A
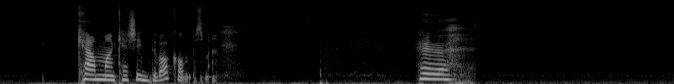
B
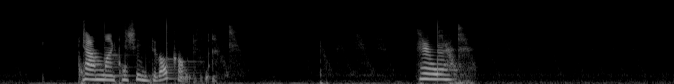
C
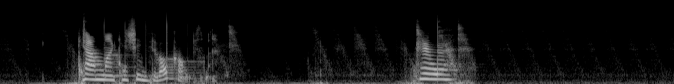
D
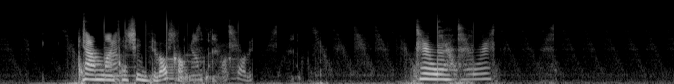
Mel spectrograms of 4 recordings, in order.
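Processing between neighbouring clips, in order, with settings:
de-hum 135 Hz, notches 14; LFO low-pass saw down 4.8 Hz 550–6200 Hz; trim -2 dB
swell ahead of each attack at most 110 dB/s; trim +8 dB
chunks repeated in reverse 506 ms, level -13 dB; trim +2.5 dB

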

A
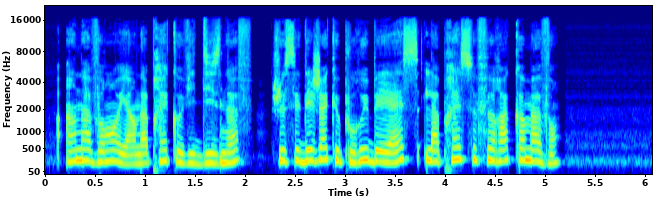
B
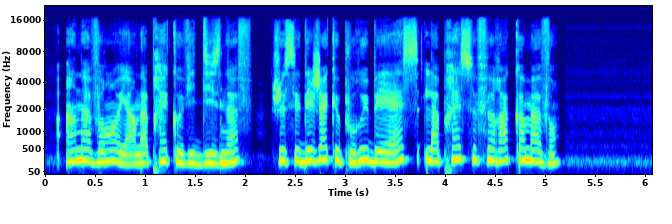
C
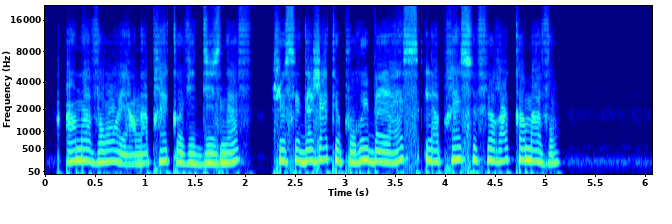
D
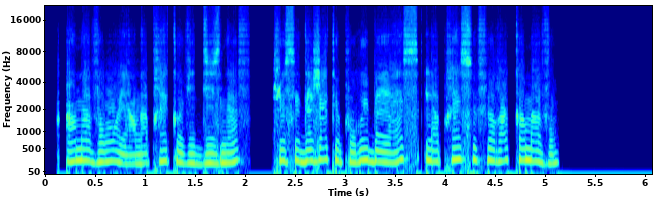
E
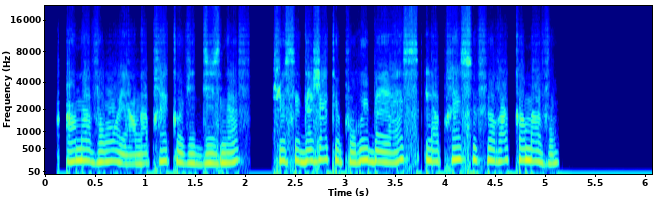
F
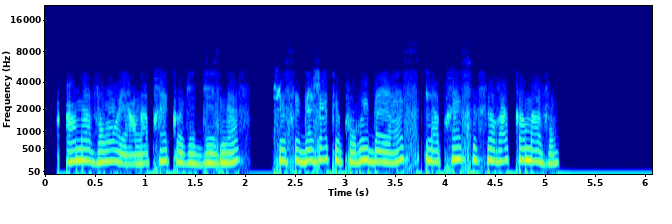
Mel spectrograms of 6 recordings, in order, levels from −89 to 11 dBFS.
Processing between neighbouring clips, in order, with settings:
peaking EQ 690 Hz -12 dB 1.5 oct; trim +1 dB
comb filter that takes the minimum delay 0.62 ms; trim -8 dB
hysteresis with a dead band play -48.5 dBFS; trim +1 dB
median filter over 3 samples; trim +2 dB
distance through air 430 m

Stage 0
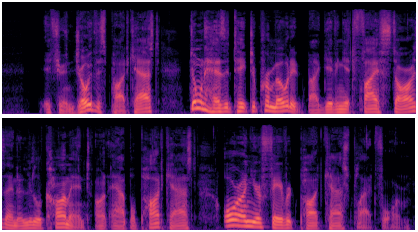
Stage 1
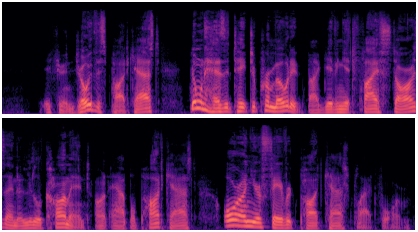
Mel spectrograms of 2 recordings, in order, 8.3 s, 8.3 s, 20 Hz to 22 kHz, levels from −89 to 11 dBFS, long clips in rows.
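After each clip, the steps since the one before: level-controlled noise filter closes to 720 Hz, open at -18 dBFS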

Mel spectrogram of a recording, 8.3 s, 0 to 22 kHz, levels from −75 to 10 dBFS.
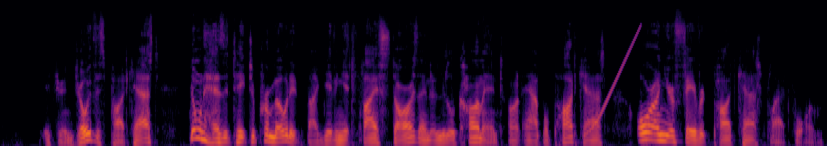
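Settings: in parallel at +1.5 dB: gain riding within 5 dB 2 s; on the sum: harmonic tremolo 5.9 Hz, depth 50%, crossover 760 Hz; painted sound rise, 5.82–6.41 s, 290–11000 Hz -30 dBFS; trim -7 dB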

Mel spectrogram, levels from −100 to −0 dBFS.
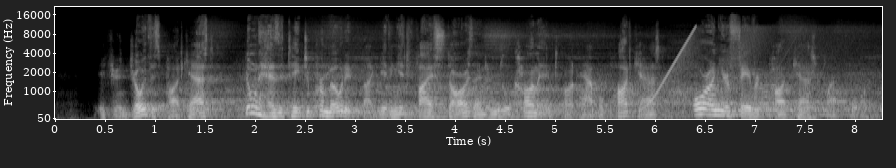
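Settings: echo that smears into a reverb 613 ms, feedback 49%, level -14 dB; on a send at -10.5 dB: reverberation RT60 1.4 s, pre-delay 3 ms; on the sum: trim -6.5 dB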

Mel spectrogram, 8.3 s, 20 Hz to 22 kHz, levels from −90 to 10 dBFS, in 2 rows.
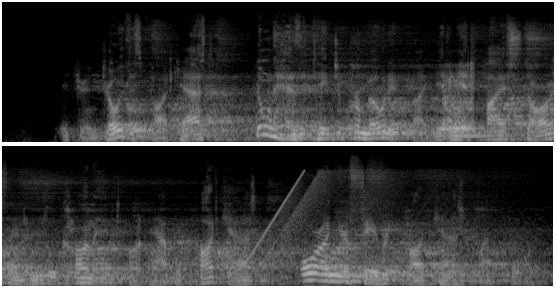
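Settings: plate-style reverb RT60 0.67 s, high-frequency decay 0.95×, pre-delay 110 ms, DRR 7 dB; time-frequency box 3.30–3.53 s, 340–3700 Hz +12 dB; level rider gain up to 5 dB; trim -6.5 dB

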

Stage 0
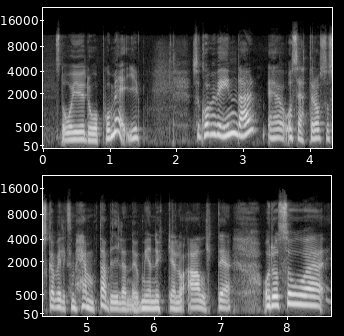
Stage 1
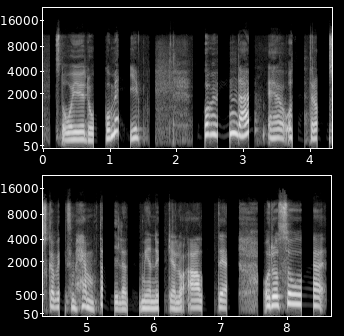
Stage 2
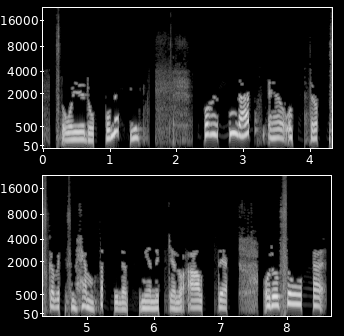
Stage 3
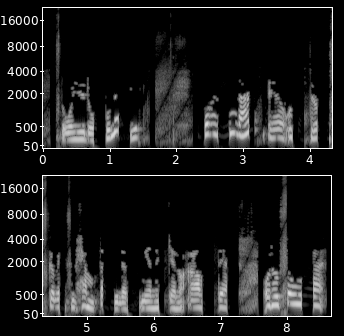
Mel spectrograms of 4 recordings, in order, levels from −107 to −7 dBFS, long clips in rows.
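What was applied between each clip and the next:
high-pass 120 Hz; trance gate "x.xxxxxx..xx..xx" 161 bpm -60 dB; trim +1.5 dB
median filter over 9 samples; spectral gate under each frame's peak -25 dB strong; trim -3 dB
barber-pole phaser +2.9 Hz

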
